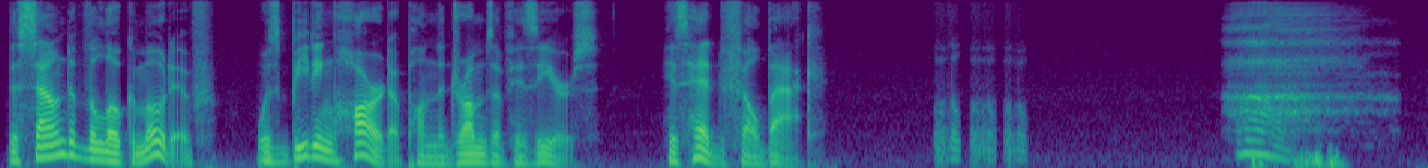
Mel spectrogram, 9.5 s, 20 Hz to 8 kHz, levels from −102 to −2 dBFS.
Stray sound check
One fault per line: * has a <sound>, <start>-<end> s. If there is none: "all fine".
* has a laugh, 6.2-6.9 s
* has a sigh, 8.1-9.3 s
